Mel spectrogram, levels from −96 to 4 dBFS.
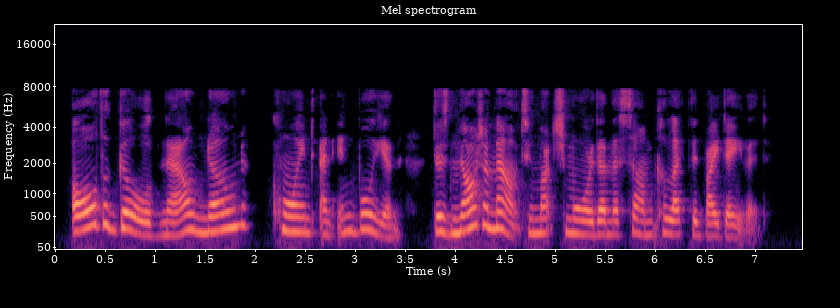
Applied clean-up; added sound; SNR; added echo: none; none; none; none.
